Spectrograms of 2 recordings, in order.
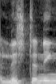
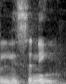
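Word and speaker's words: listening: लिसनिंग, यहाँ पर भी देखें टी साइलेंट है, लिस्टनिंग नहीं पढ़ेंगे, लिसनिंग।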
